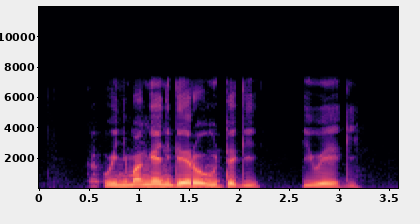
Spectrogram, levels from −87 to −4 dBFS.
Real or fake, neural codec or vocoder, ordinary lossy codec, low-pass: real; none; none; 7.2 kHz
